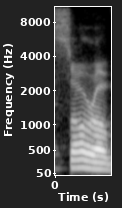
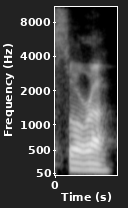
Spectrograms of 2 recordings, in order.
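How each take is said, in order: First: The name ends in an 'oh' sound. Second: The name ends in an 'ah' sound. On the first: The speaker calls it wrong. "I was pronouncing it wrong the entire time. I was saying Soro" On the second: The speaker calls it right. "Sora with an A"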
